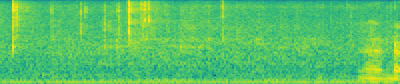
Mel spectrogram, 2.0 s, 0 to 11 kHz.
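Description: Used size-4000 spinning fishing reel with a metal spool being cranked by hand: a faint whir with a few light clicks as the rotor turns smoothly, over a steady low hum.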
